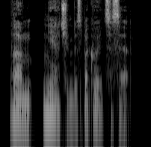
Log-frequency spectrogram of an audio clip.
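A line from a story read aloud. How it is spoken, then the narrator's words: Soft. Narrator (Russian): мягко произнес Питер Боун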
